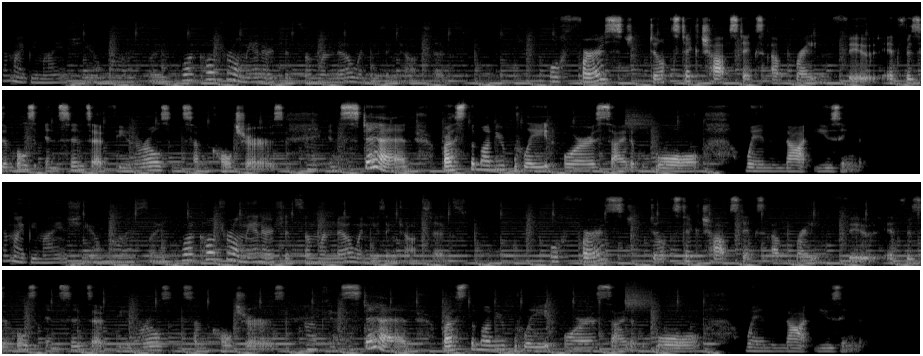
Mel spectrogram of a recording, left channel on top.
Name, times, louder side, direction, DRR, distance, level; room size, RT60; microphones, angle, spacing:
voice 1, 0.0-4.5 12.2-12.8, right 3 dB, 65° right, 0.6 m, -39 dB
sound 1, 0.6-16.3, right 1 dB, 20° right, 0.5 m, -39 dB
voice 2, 5.5-6.2 6.5-15.5 15.7-17.8, left 5 dB, 60° left, 0.5 m, -31 dB
3.5 x 2.6 x 2.4 m
head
